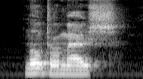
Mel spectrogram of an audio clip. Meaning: 1. a police officer on a motorcycle 2. a biker
- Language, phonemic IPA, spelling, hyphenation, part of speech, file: Dutch, /ˈmoː.tɔrˌmœy̯s/, motormuis, mo‧tor‧muis, noun, Nl-motormuis.ogg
